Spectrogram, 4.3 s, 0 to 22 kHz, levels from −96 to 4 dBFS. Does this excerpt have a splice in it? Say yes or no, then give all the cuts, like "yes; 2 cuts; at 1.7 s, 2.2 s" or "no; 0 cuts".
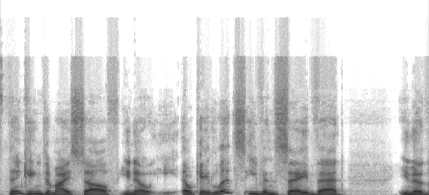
no; 0 cuts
